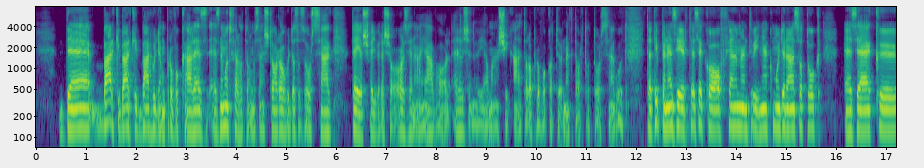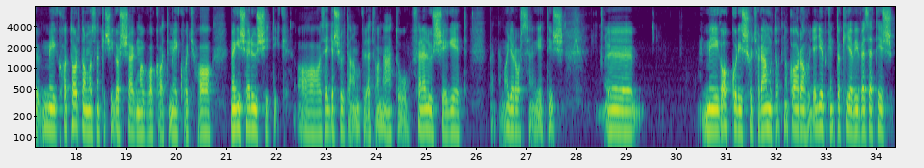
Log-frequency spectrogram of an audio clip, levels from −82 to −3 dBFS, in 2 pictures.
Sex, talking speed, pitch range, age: male, 115 wpm, 120-135 Hz, 50-69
